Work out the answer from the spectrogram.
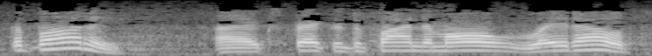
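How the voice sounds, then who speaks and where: An actress in a 1950s radio western playing a sharp, unflappable frontier woman with a dry, knowing manner. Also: mid-range voice, normal speed, a little hiss or hum, lightly acted. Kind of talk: 1950s radio drama acting. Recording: tinny old radio broadcast.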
